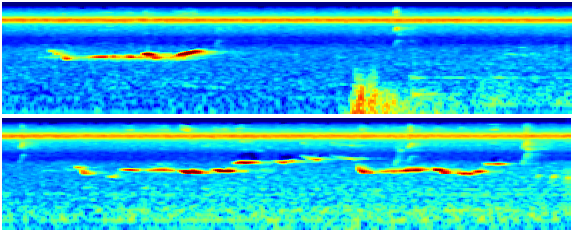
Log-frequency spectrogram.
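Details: A butcherbird at Peachester, Queensland sings clear, fluting whistled phrases that rise and fall in short bursts over several seconds, with a soft thump and a steady high hiss behind.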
